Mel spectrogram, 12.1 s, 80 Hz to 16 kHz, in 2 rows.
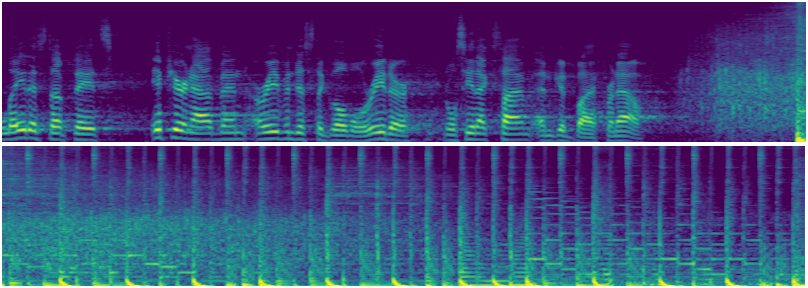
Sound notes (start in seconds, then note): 5.1 applause; 5.9 techno music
